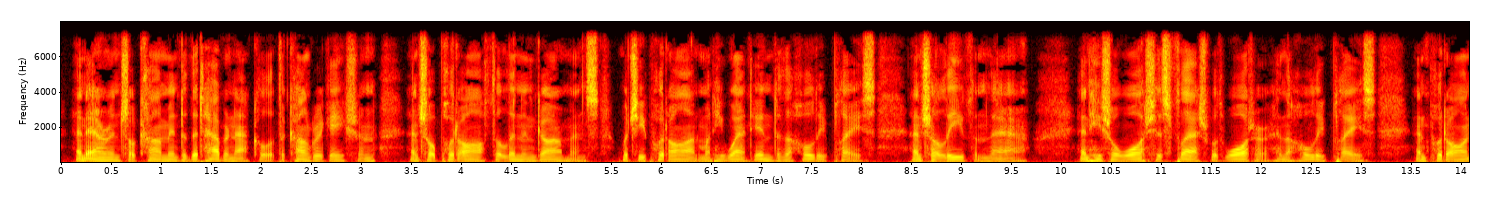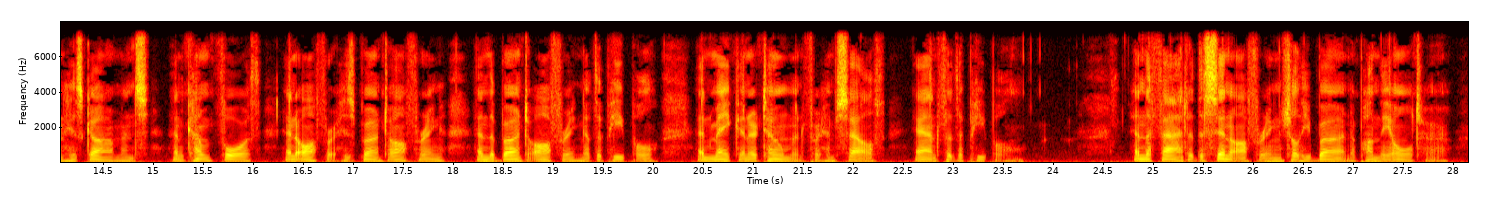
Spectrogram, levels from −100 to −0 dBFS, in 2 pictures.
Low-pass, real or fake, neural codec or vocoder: 7.2 kHz; real; none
